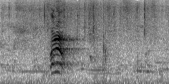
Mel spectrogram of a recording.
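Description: A single short, high-pitched shout about two-thirds of a second in, rising and then falling in pitch: a young girl's kihap, the fighting yell of taekwondo sparring.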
